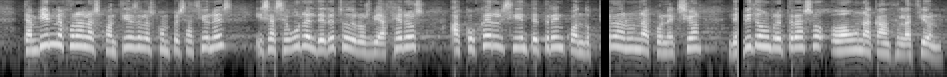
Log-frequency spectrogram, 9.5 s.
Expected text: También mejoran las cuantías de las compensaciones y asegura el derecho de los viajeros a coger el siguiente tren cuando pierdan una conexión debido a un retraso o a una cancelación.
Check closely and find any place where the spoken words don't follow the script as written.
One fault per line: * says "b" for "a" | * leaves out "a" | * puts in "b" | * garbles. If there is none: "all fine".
* puts in "se"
